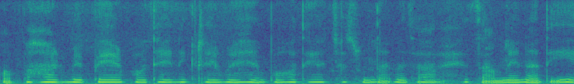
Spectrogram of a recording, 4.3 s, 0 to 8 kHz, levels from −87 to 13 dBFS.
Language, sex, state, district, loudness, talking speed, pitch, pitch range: Hindi, female, Chhattisgarh, Sukma, -17 LUFS, 265 wpm, 230 Hz, 220-230 Hz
